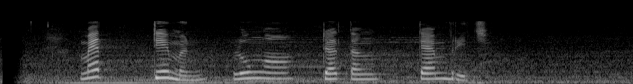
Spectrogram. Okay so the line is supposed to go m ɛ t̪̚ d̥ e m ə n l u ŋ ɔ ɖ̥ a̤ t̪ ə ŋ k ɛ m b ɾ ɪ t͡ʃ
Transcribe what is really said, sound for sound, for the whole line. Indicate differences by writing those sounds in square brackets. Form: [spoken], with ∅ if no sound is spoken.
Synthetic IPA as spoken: m ɛ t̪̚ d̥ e m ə n l u ŋ ɔ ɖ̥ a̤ t̪ ə ŋ k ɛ m b ɾ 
